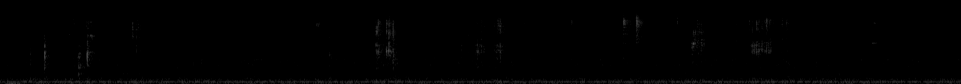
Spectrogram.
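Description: Faint, scattered rustling and scraping of fingers pulling seeds and cores out of halved red bell peppers on a plastic cutting board, each sound short, over a steady low hum.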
